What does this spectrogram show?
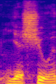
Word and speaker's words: Yeshua: But in the Hebrew, his name would be Joshua or Yeshua. They don't pronounce the J.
